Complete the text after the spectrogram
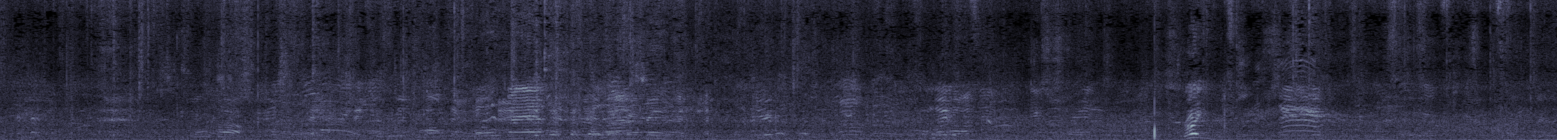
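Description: Men and women talk and call out across an open field outdoors.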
